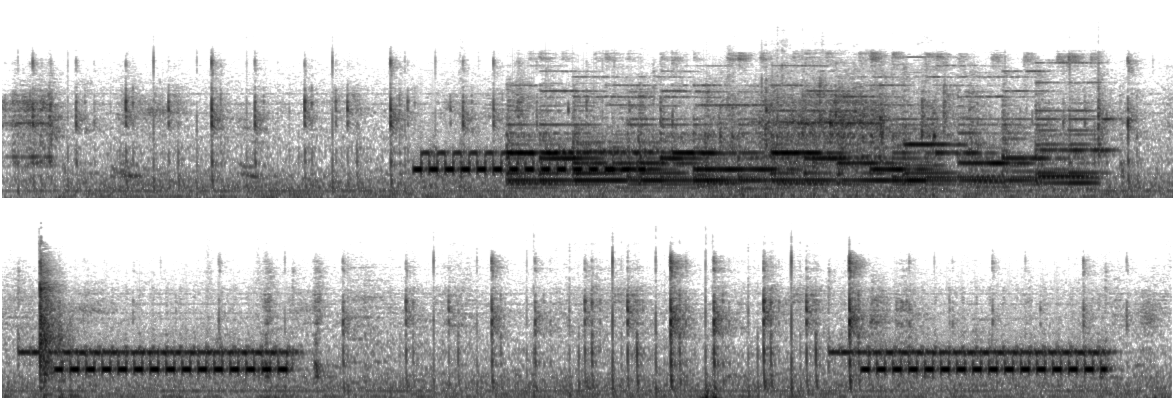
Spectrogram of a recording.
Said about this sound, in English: It seems like the phone always start ringing when I'm recording talking to you guys.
